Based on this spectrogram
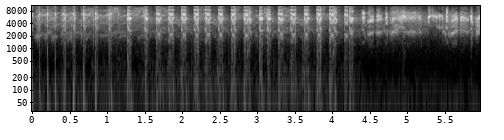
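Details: Swiftlet calls: a fast series of sharp, dry clicks, about three per second, running for four seconds before giving way to a dense, buzzy high twittering.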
